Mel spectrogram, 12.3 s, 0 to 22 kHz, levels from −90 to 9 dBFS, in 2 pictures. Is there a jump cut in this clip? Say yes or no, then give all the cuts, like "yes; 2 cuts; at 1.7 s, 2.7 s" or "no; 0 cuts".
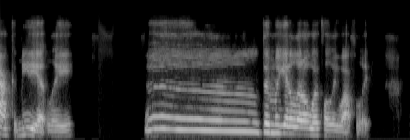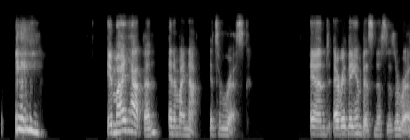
no; 0 cuts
